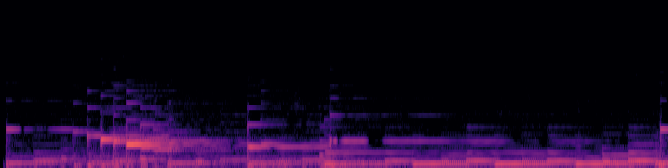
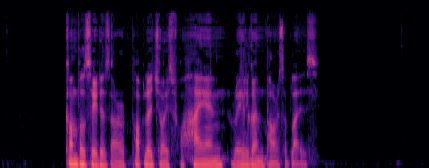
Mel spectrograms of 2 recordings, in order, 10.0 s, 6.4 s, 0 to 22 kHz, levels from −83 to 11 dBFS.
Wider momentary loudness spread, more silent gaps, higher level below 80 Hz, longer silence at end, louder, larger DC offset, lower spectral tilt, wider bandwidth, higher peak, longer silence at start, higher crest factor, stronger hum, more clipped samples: about the same, 12 LU vs 11 LU; neither; about the same, -56 dBFS vs -54 dBFS; second, 0 s vs 1.7 s; second, -36 LUFS vs -27 LUFS; neither; first, -11.5 dB/octave vs -4.5 dB/octave; second, 3.9 kHz vs 16 kHz; second, -18 dBFS vs -6 dBFS; second, 0.1 s vs 1 s; second, 18 dB vs 24 dB; neither; neither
